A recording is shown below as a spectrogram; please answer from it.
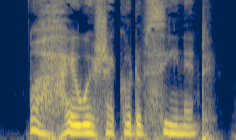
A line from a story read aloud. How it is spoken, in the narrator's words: the Zaborian historian said in a wistful voice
